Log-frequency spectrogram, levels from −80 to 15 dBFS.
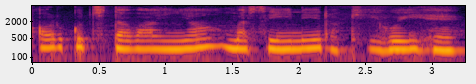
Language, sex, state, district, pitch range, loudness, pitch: Hindi, female, Madhya Pradesh, Umaria, 195-220 Hz, -14 LUFS, 200 Hz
